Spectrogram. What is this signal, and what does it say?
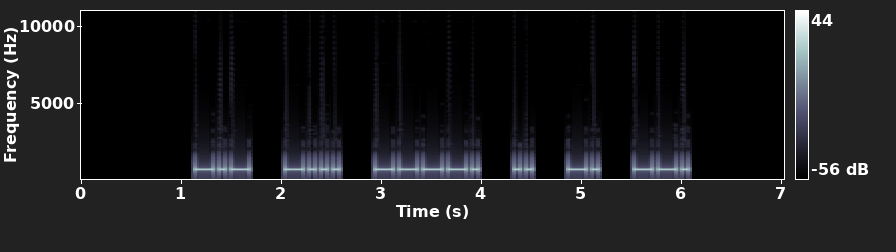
Morse code, heard as a keyed tone, about 20 wpm, 700 Hz. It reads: K B 9 I N G
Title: 238 Lesson 38g - Letter q - Call Signs 20wpm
